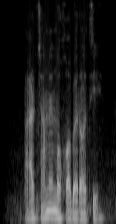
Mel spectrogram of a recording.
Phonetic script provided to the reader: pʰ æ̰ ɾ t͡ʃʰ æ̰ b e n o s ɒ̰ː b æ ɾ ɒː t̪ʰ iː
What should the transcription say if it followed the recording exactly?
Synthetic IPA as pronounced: pʰ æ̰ ɾ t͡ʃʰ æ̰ m e m o x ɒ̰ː b e ɾ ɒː t̪ʰ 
